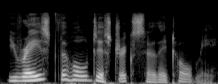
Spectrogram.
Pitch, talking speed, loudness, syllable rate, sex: 160 Hz, 250 wpm, -19 LUFS, 5.9 syllables/s, female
